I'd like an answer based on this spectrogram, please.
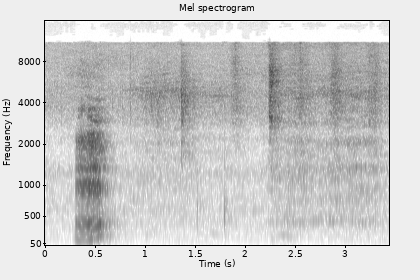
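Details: Domestic cat indoors, scolded in Russian for knocking over seedlings: one short harmonic meow lasting under half a second, followed by a quiet room with faint taps and rustles.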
